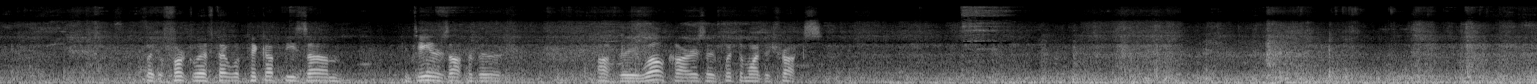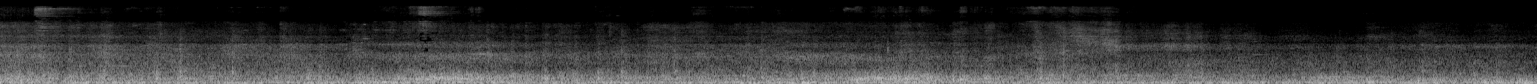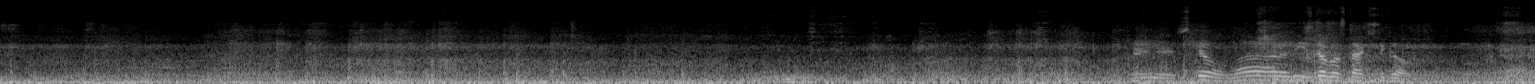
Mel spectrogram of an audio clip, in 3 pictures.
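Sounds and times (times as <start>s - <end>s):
rail cars rolling rumble: 0.0s - 46.0s
wheels clicking over rail joints: 0.0s - 46.0s.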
